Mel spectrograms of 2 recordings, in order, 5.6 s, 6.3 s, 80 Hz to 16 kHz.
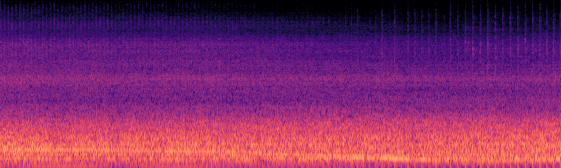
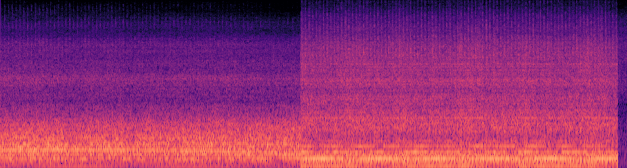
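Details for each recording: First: Exmark Metro 36 mower, roughly 20 years old, throttled down to about half with blades engaged: loud, rough whirring rattle from worn blade spindle bearings, heard before replacing the spindle assembly. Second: Exmark Metro 36, about 20 years old, with a new spindle and fresh spindle bearings: a steady, high-pitched deck drone with no grinding or squeal. The deck is quiet, though the muffler and rear still rattle.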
